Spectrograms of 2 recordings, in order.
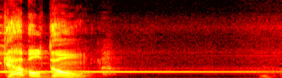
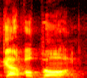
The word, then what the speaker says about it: Gabaldon: We ignorant Americans pronounce it Gabaldon. Gabaldon. Gabaldon. In Spain, it's Gabaldon.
